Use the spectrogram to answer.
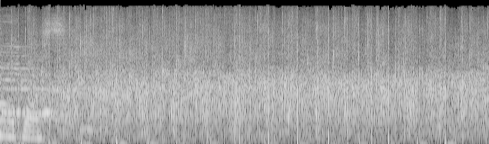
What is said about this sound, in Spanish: Entonces sí Jesús, déle ese fuerte aplauso.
